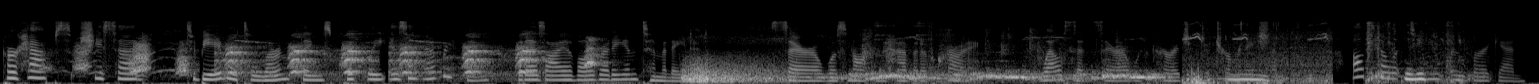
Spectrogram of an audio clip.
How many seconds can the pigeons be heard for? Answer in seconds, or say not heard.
7 s.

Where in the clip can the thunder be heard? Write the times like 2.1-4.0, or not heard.
6.8-8.0.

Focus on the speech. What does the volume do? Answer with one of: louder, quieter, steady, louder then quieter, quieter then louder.
quieter.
